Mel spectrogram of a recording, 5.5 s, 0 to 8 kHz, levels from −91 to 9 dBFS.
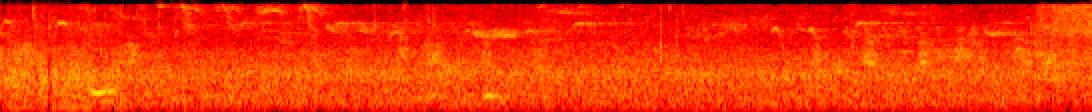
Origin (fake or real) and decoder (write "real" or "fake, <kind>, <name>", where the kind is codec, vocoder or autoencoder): real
